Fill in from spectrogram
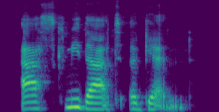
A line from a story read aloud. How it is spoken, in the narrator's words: he said in a low and menacing voice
